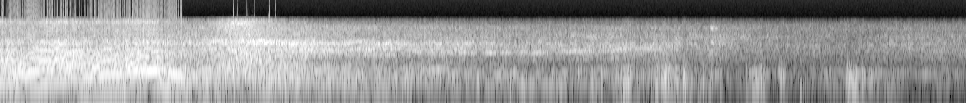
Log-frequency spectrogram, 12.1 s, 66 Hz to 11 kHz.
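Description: Custom Kawasaki KZ1000 (Z1000) motorcycle's air-cooled inline-four engine accelerating away, its pitch rising twice through the first two gears in the first two seconds, then fading steadily as the bike draws off.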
